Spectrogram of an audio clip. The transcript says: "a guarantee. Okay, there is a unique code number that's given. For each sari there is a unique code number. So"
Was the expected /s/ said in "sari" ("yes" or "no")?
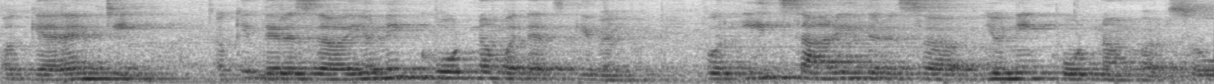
yes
